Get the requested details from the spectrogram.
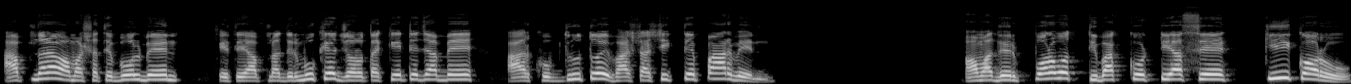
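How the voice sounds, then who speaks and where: A woman giving a scripted language lesson, speaking slowly and carefully and repeating each phrase several times. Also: mid-range voice, no echo, muffled recording. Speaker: language teacher.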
